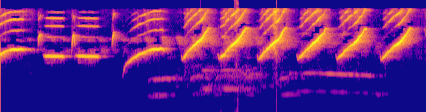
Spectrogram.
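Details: Canary in song training, opening with clear level whistles and a rising note, then a steady series of rising buzzy slurs repeated about three times a second, faint low tones beneath.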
